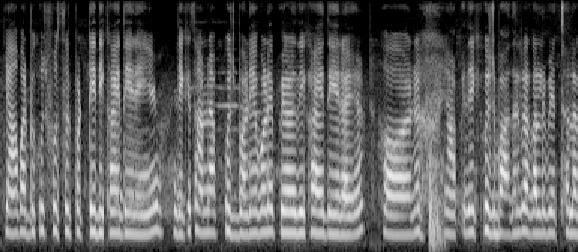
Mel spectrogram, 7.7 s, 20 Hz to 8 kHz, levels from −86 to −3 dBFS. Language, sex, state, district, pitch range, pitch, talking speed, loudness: Hindi, female, Bihar, Begusarai, 245-265 Hz, 255 Hz, 250 wpm, -16 LUFS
